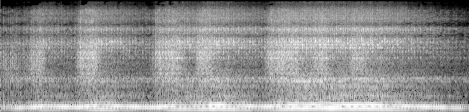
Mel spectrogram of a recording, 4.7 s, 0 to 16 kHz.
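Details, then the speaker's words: 1997 Isuzu Panther 2.5 diesel after setting the Bosch injection pump regulating valve 1 mm inward: revs climb and drop cleanly with the throttle, no hesitation or knock; engine feels very light and runs healthy. "Saya coba gas. Ini ringan sekali ya, ringan sekali teman-teman, ringan sama kering ya."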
